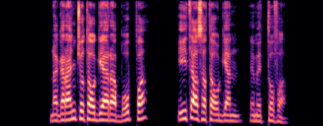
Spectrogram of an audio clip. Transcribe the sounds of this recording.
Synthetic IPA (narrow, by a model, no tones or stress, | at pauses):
nɐɡɐɾɐnt͡ʃːɔt̪ɐɔɡɪjaːɾɐbo̞ːpːɐ | iːt̪ɐːsɐt̪ɐɔɡɪjaːnhɛmɛt̪ːɔfa̰ː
